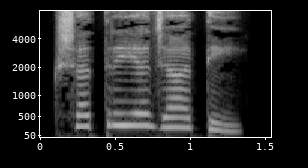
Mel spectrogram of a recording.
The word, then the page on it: ಕ್ಷತ್ರಿಯಜಾತಿ: Kannada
